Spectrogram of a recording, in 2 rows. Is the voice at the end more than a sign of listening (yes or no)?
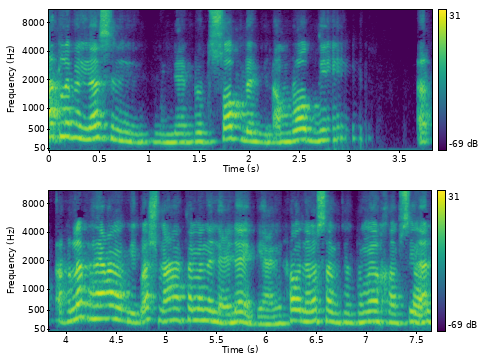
no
